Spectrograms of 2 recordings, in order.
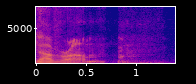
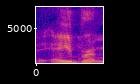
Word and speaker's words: Avram: sound of the word the name abram is is what his name is usually called by westerners who don't understand the way of pronunciation in hebrew abram but it's avram and avram is this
